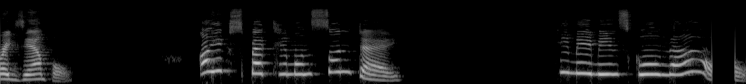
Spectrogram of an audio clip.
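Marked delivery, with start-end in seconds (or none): 2.0-7.5 high rising tune, sounding unsure. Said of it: "When we speak of uncertain situations".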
